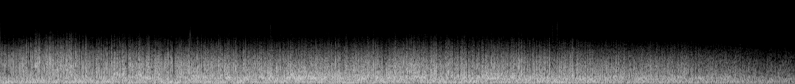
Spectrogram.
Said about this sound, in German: es hat sich hier gerade eine furchtbare Explosion ereignet.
